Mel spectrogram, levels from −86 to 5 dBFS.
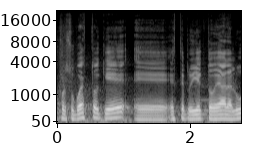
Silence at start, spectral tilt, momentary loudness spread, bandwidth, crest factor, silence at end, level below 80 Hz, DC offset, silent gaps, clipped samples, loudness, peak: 0 s; -7.5 dB/octave; 6 LU; 15.5 kHz; 14 dB; 0 s; -44 dBFS; under 0.1%; none; under 0.1%; -19 LUFS; -4 dBFS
